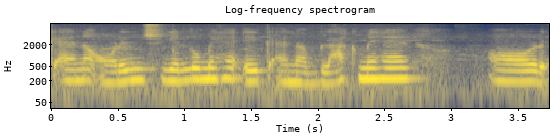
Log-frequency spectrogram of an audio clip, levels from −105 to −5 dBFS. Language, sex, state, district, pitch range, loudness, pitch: Hindi, female, Bihar, Katihar, 190-230 Hz, -15 LUFS, 205 Hz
